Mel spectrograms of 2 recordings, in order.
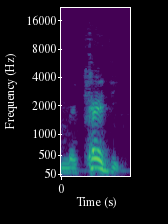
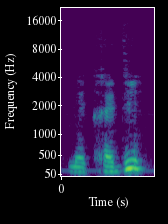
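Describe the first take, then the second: First: The stress is not on the last syllable. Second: The stress is on the last syllable. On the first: The speaker calls it wrong. "on ne peut pas dire mercredi" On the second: The speaker calls it right. "On dit mercredi, plus accentué"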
